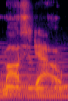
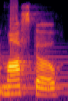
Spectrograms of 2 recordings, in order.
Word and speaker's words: Moscow: wrong a couple times I guess the locals pronounce it Moscow not Moscow um yes you're right I've seen that Moscow I think I think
